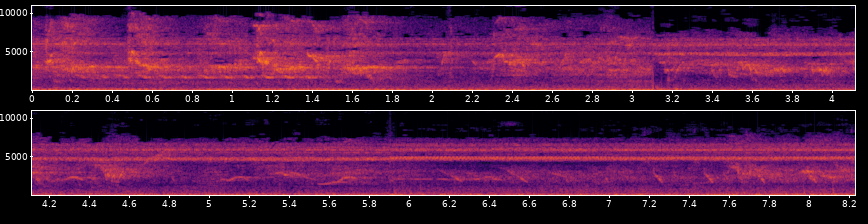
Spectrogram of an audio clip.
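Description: Quiet outdoor ambience: a steady high-pitched insect drone with scattered bird chirps over a faint low rumble.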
